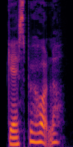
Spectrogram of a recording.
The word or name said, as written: gasbeholder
